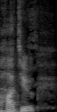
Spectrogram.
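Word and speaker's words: Okhotiuk: I can't even pronounce Nikita's last name. Otochuk? – Uh, Ahatuk.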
